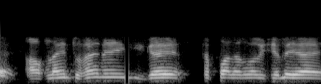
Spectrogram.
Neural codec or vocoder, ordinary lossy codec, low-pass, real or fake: none; none; 3.6 kHz; real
